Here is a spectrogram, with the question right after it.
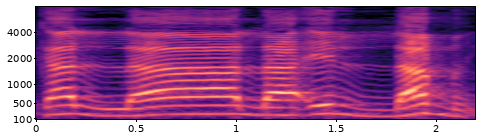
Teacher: তো নুন সাউন্ড আমরা শুনতে পাবো না লা ইল্লাম কিন্তু এইখানে গুন্না হবে না এটা হচ্ছে ইদগাম গুন্না ছাড়া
